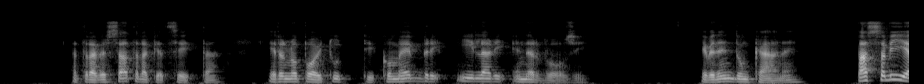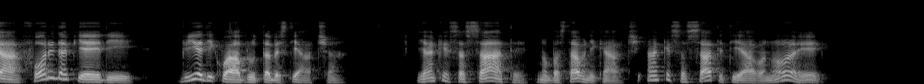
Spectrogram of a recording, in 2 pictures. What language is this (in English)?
Italian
